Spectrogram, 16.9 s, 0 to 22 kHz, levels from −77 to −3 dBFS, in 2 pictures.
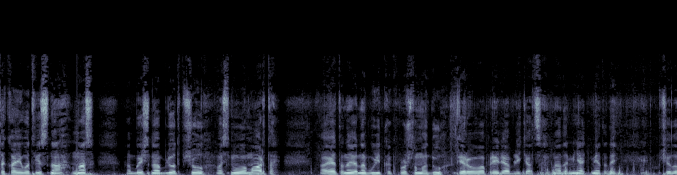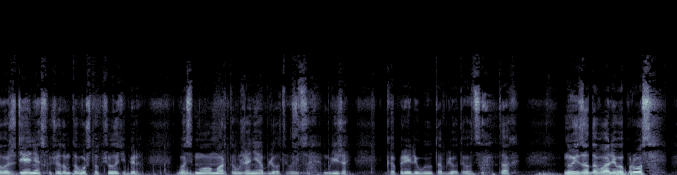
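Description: Two brief buzzing clicks break the audio, at 0.95 s and 2.33 s, each a rapid burst of one tiny fragment played over and over. This is a repeated buffer: fresh audio arrived late, so a roughly 5.8 ms block, which fits a 256-sample buffer, was replayed, losing about 20 ms each time.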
